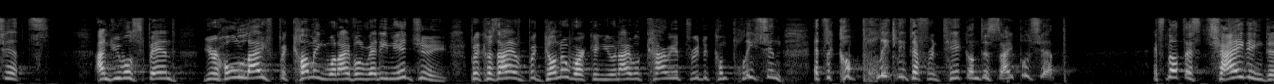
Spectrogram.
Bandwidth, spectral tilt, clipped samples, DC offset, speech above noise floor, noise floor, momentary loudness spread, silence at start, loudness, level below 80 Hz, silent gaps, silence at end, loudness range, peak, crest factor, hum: 9.4 kHz; -1.5 dB/octave; under 0.1%; under 0.1%; 38 dB; -65 dBFS; 13 LU; 0 s; -26 LUFS; -78 dBFS; none; 0 s; 6 LU; -4 dBFS; 24 dB; none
